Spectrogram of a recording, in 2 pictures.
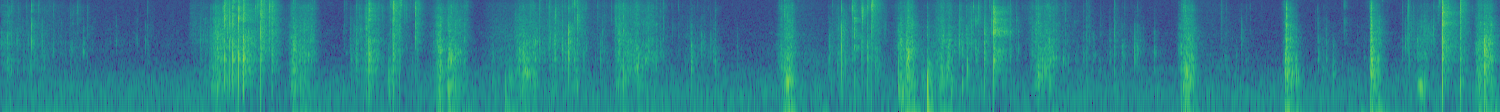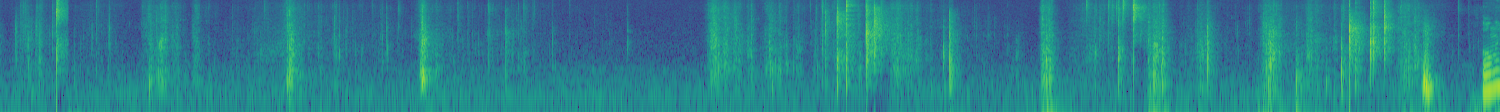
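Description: Thick, dense DIY clay slime squeezed and kneaded by hand, its trapped air bubbles popping in irregular runs of sharp clicks and crackles, with a quieter stretch in the middle.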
